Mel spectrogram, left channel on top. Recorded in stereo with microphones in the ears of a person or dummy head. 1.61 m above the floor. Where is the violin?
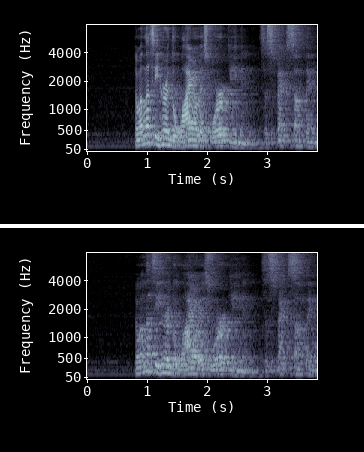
I don't hear a violin.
